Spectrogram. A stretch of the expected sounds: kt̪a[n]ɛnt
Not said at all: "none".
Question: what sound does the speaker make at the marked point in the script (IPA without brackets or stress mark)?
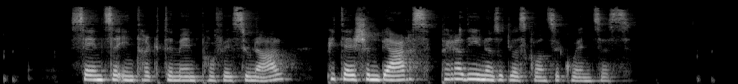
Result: m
